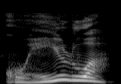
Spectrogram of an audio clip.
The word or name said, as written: 贿赂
